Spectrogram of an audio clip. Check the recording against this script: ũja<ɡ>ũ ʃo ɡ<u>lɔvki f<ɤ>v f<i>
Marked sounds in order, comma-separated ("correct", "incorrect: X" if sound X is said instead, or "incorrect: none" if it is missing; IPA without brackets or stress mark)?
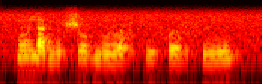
correct, incorrect: ũ, correct, incorrect: ĩ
